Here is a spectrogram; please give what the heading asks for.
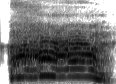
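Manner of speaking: sharp high startled scream. A narrator's reading. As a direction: let out a sudden terrified yell. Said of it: "you scream".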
